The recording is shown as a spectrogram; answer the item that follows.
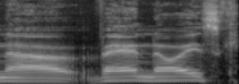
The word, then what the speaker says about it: Van Nuys: In Van Nuys, California. – Yeah, Van Nuys.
